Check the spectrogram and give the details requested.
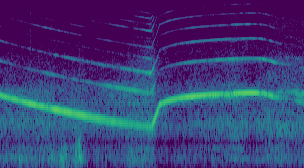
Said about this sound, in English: I was on my way home when I heard the police sirens.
